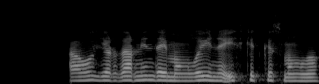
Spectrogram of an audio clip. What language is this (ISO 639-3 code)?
bak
